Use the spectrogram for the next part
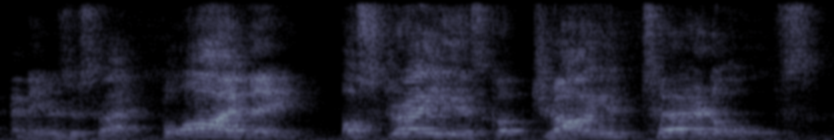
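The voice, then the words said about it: Put-on Australian accent. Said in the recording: “with an Australian accent.”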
